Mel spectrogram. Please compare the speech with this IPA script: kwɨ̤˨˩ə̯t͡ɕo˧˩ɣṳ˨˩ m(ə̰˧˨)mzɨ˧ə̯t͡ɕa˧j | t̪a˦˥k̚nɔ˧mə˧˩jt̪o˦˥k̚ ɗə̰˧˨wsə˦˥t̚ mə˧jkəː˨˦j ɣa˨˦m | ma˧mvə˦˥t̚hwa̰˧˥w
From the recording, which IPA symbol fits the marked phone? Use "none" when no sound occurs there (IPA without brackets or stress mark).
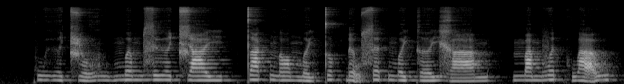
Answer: ə˧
